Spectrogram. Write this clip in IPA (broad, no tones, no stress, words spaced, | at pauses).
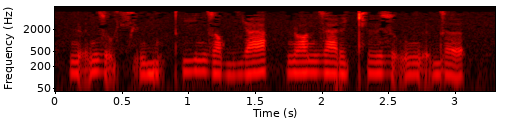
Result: ɳə̰nzo̰çə̰ɳbu t̪ʰinzɒbʎa | ɳɒnzaɾə cʰʏzo̰ ŋə̰dɐ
